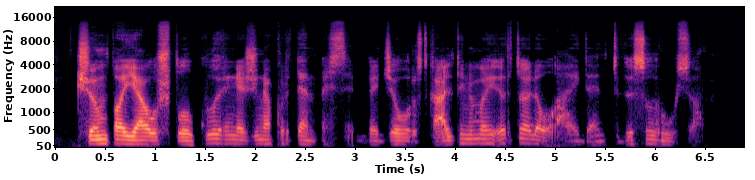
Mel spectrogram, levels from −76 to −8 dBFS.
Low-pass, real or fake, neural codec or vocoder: 14.4 kHz; fake; codec, 44.1 kHz, 2.6 kbps, DAC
